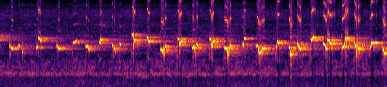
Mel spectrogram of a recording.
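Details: Sooty-headed bulbul lure call meant to attract wild birds for trapping: rapid chains of bubbly whistled notes jumping up and down, about one phrase per second, with crisp high ticks and a constant low hum.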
